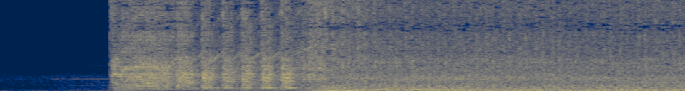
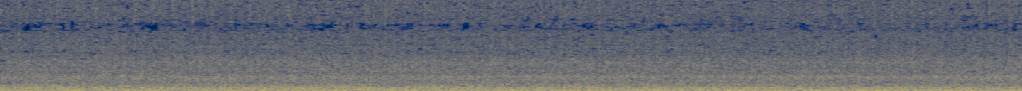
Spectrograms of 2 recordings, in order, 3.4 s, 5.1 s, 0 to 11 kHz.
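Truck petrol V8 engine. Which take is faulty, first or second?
first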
